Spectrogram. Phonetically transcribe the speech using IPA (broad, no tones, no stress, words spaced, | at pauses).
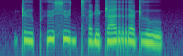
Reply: ʈɨːpʰʉ sʉd tʰɐɽiʈa rɐːʈðu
